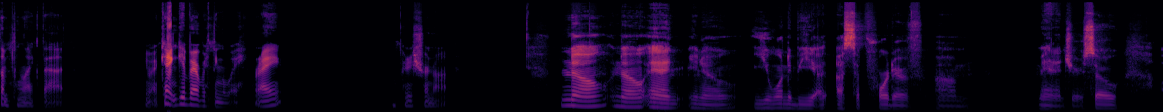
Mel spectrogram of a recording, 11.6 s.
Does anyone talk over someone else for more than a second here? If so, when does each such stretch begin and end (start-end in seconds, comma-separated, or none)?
none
